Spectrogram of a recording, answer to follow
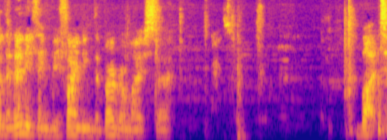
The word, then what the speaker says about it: Burgomaster: I think perhaps we should, more than anything, be finding the Burgermeister. But I think it's pronounced Burgomaster. I prefer Burgermeister.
